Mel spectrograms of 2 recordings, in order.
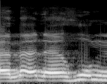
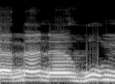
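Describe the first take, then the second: Both takes have the same delivery.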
